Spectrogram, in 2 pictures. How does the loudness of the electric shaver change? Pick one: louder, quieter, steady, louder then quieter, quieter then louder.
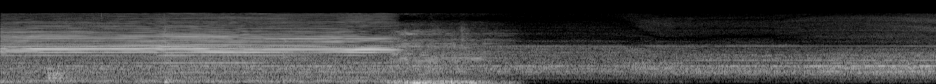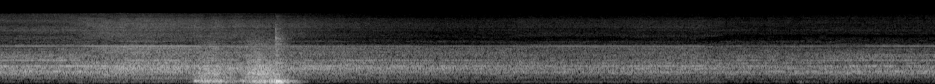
quieter.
